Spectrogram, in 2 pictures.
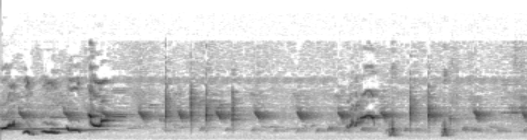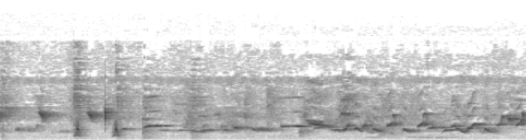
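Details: Juvenile Bornean white-rumped shama rehearsing song in answer to a lure, chest feathers spread; rich varied phrases mixing sharp clicks, whistled slurs and quick chirping runs, ending in a bubbling high warble.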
